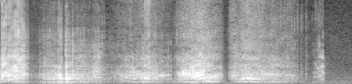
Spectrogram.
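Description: Long nails scratch and tap the textured, ridged lid of a small, hollow, glossy orange plastic storage case lying flat on paper. Bright, raspy scraping strokes come in uneven bursts with brief quiet gaps, carrying a hollow midrange tone and almost no low end. The clip ends in near silence.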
